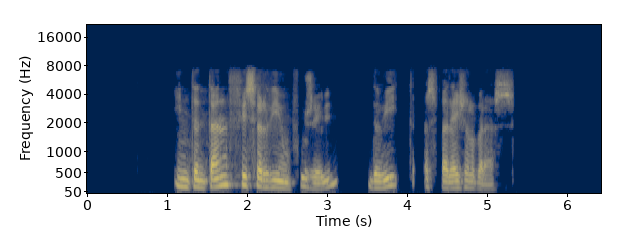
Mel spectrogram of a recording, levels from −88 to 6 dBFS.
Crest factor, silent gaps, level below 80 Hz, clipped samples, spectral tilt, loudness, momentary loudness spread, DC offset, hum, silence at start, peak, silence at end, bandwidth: 20 dB; 3.21-3.51 s, 3.97-4.02 s, 4.17-4.21 s; -64 dBFS; under 0.1%; -4.5 dB/octave; -21 LUFS; 13 LU; under 0.1%; none; 1.1 s; -4 dBFS; 1.1 s; 7.8 kHz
